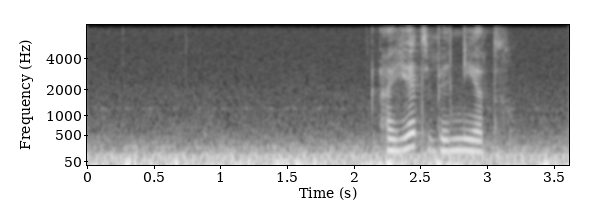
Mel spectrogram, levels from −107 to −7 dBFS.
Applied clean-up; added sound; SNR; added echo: none; Boat, Water vehicle; -4 dB; none.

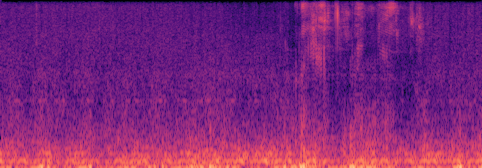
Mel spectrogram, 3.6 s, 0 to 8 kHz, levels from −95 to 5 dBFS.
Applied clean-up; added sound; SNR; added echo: neural separator model SepFormer DNS4.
